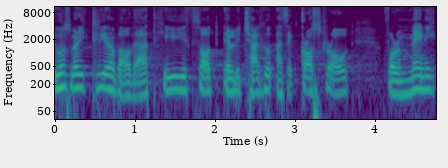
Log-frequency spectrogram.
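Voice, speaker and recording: A man speaks with a Spanish accent at a fairly slow pace. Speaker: foundation representative. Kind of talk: conference talk. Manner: halting.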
